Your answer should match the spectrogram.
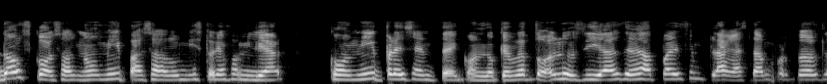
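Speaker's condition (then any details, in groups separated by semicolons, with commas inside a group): Cerebral palsy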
